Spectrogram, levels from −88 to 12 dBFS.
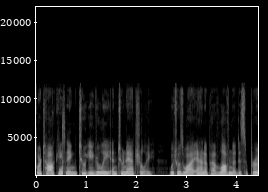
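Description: A skip ahead at 0.53 to 0.55 s in this speech clip drops roughly 0.4 s of audio, likely discarded by an overflowing jitter buffer, so playback jumps forward with no gap. Jitter buffer speed-up then runs from 0.63 to 2.16 s: the receiver repeatedly trims pitch-period-sized pieces, removing about 0.15 s in total, so the speech plays at 109% speed at the same pitch and sounds hurried.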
